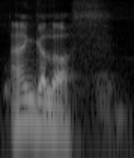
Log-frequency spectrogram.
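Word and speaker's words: ἄγγελος: Angelos.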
